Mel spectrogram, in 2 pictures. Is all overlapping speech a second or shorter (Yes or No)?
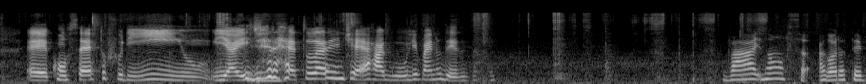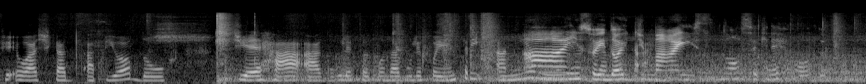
No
